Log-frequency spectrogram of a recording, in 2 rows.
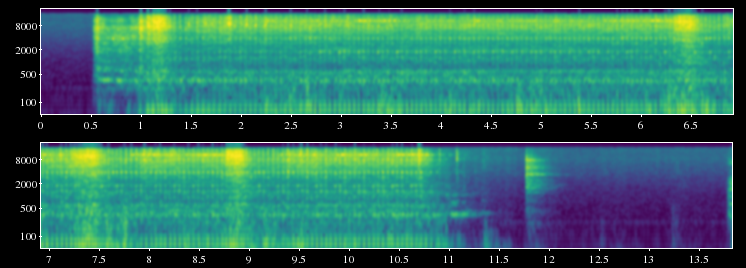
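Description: A Land Rover 300Tdi diesel engine cranks and fires right away, then runs at a loud, steady clatter for about eleven seconds before being shut off, leaving near silence.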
